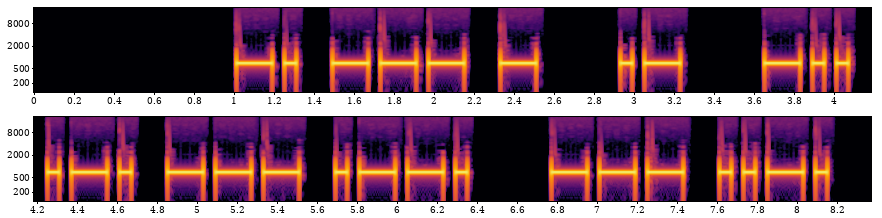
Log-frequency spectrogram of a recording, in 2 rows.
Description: Morse code, heard as a keyed tone, about 20 wpm, 700 Hz. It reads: NOT A DROP OF
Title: Sentences from Top 1400 Words 20wpm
